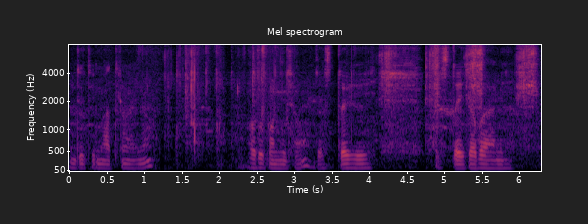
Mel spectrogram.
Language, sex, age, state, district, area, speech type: Nepali, male, 60+, West Bengal, Kalimpong, rural, spontaneous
